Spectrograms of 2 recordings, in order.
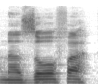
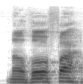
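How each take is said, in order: First: The middle consonant is a 'z' sound. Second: The middle consonant is a voiced 'th' sound. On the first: The speaker calls it wrong. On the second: The speaker calls it right.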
